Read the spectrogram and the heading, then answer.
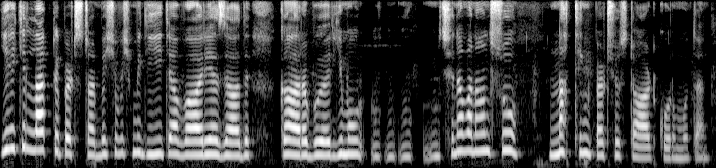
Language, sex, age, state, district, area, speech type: Kashmiri, female, 30-45, Jammu and Kashmir, Bandipora, rural, spontaneous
